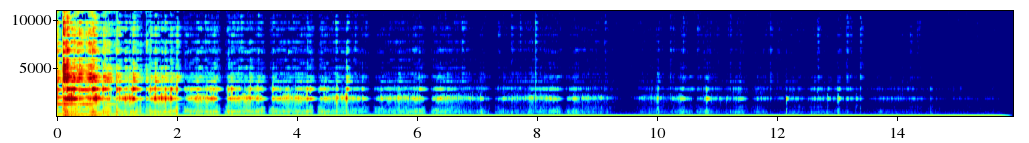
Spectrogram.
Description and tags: marbles - rolling around 33cm ceramic bowl - 1 large marble 04
Rolling a large marble around a 33cm diameter ceramic bowl.
bowl, ceramic, ceramic-bowl, glass, marble, marbles, roll, rolled, rolling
